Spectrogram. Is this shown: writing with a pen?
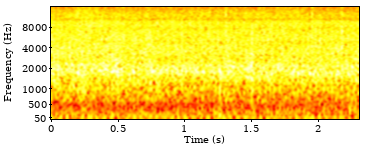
no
